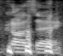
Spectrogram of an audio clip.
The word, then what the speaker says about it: Kaze: The developer confirmed that that's exactly how you pronounce it. It's Kaze. I thought it was K's as well, but it's Kaze.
